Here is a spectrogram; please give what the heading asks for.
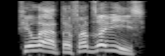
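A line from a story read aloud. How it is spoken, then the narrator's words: Shouted reply. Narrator (Russian): я прокричал в ответ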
